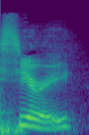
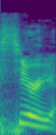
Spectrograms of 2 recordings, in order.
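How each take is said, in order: First: It sounds softer, without the old-fashioned Australian accent. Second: It sounds harsh, like an old-fashioned Australian accent. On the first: "I say Siri" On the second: "You say Siri"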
